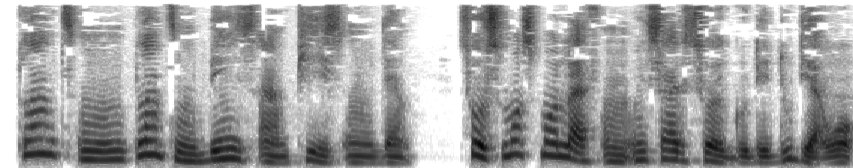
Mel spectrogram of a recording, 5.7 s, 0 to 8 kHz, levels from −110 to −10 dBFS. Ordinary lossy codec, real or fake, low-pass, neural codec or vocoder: MP3, 32 kbps; real; 7.2 kHz; none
